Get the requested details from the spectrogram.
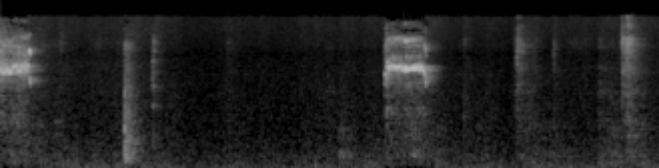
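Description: Two harsh, hissing, high-pitched screeches about four seconds apart, each under half a second, with a few fainter raspy bursts between them in a quiet room.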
